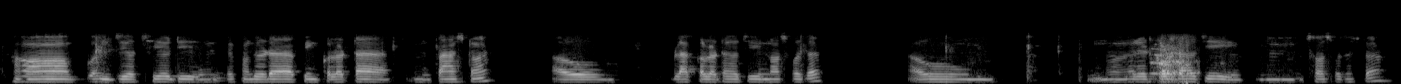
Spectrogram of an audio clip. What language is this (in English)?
Odia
